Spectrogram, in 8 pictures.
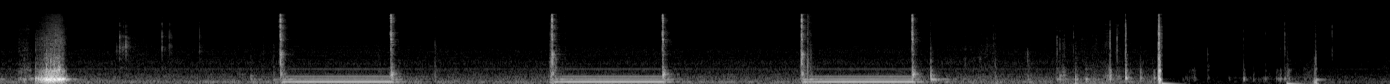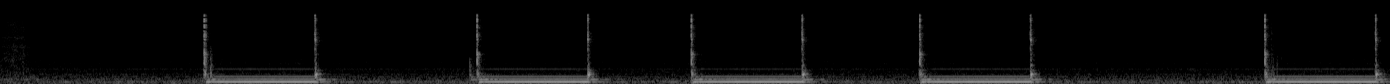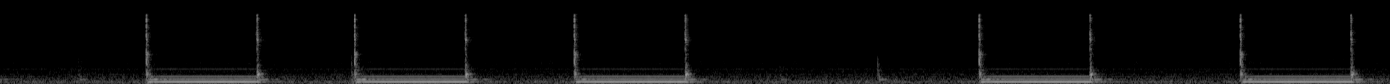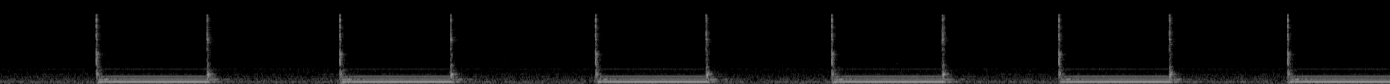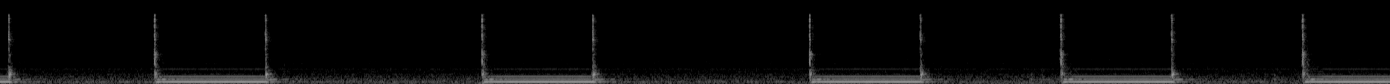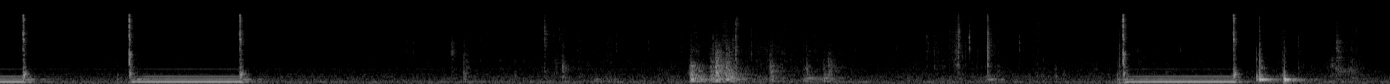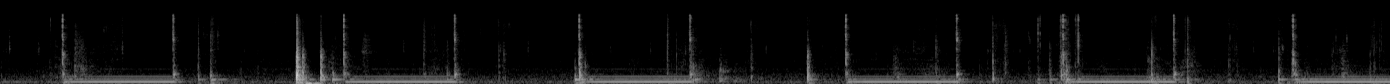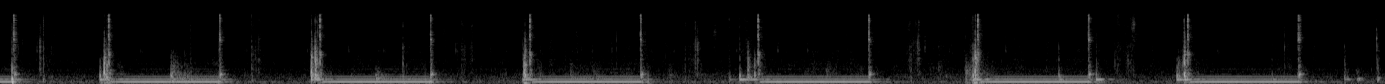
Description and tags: Recording of book sensitizer. Recorded on Zoom H2.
